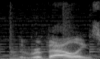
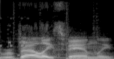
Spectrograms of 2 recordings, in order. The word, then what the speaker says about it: Rivales: We Kitakis are having what you might call a feud with the Rivales family. I don't know if I just should say rivals, but I feel like the E needs to be pronounced.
